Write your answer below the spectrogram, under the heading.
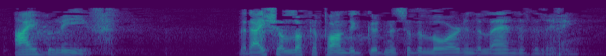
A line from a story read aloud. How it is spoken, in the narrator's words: he then sighs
